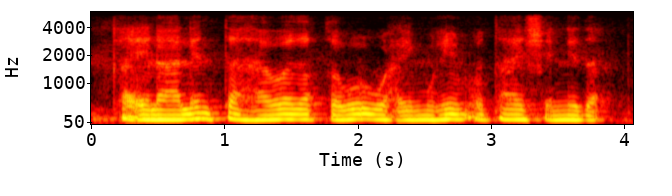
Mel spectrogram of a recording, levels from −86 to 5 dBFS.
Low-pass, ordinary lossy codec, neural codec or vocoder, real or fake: 5.4 kHz; none; vocoder, 44.1 kHz, 128 mel bands, Pupu-Vocoder; fake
